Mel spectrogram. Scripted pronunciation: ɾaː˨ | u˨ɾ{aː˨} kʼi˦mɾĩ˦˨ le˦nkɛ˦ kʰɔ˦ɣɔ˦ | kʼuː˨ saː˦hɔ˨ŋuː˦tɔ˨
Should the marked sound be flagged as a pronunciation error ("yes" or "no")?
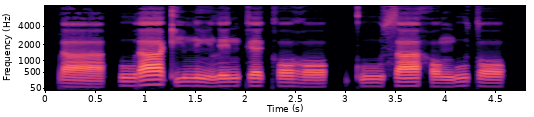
yes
